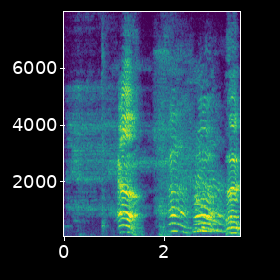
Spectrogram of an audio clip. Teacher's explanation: So ha is pronounced from the middle of the throat. So when you're pronouncing the ha, you must make sure that you feel a bit of pressure on the middle of your throat.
